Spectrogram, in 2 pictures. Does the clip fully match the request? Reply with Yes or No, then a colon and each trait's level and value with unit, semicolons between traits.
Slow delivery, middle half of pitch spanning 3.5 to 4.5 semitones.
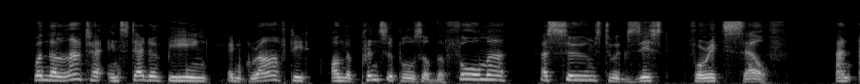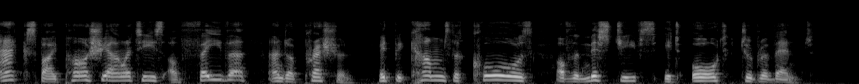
Yes: slow, 130 wpm; average, 4.2 semitones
